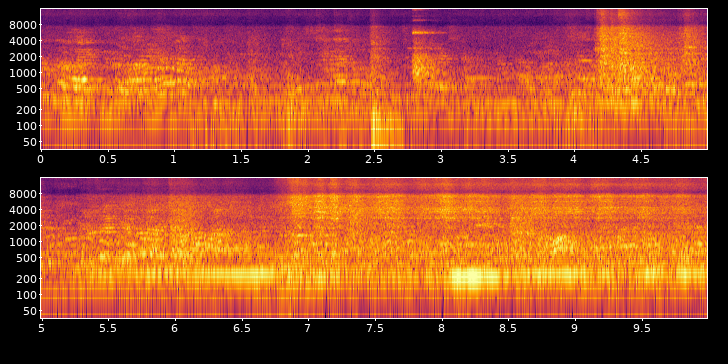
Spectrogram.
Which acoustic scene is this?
cafe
